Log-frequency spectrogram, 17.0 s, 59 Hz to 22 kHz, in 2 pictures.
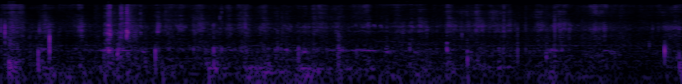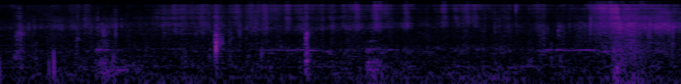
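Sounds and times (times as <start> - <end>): matches flaring with crackles: 13.6 - 17.0
low hiss: 13.9 - 17.0.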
